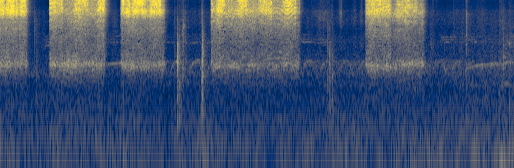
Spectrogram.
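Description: Aerosol can of insect repellent sprayed in five hissing bursts of about half a second to two seconds each, with short pauses between them.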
